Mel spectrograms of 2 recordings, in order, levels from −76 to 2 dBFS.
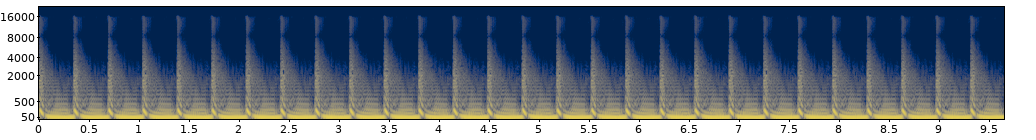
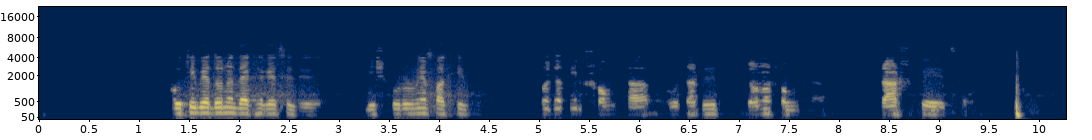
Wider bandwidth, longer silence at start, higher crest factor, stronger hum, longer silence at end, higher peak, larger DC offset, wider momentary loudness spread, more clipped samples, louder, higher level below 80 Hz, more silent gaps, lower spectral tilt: about the same, 6.6 kHz vs 6 kHz; second, 0 s vs 1.35 s; second, 8 dB vs 20 dB; neither; second, 0 s vs 0.45 s; about the same, -2 dBFS vs -2 dBFS; neither; second, 0 LU vs 17 LU; neither; first, -14 LUFS vs -21 LUFS; first, -12 dBFS vs -52 dBFS; second, none vs 3.09-3.25 s, 4.61-5.02 s, 7.96-8.42 s, 9.45-9.75 s; second, -8 dB/octave vs -9.5 dB/octave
